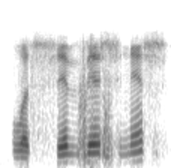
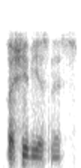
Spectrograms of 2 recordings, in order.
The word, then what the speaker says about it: lasciviousness: turning the grace of our God into lasciviousness. How do you say that word? – Lasciviousness. – Lasciviousness. There you go.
